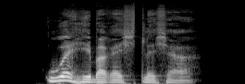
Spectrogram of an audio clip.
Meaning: inflection of urheberrechtlich: 1. strong/mixed nominative masculine singular 2. strong genitive/dative feminine singular 3. strong genitive plural
- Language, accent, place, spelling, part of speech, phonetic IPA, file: German, Germany, Berlin, urheberrechtlicher, adjective, [ˈuːɐ̯heːbɐˌʁɛçtlɪçɐ], De-urheberrechtlicher.ogg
